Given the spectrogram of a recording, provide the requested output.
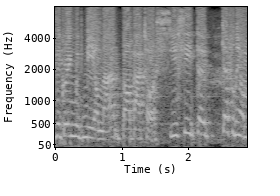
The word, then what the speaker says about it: Barbatos: Barbatos. You see, they're definitely on my side. That's clearly the spelling for my pronunciation.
